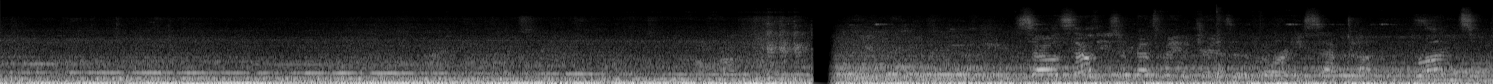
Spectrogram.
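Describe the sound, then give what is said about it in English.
Riding inside an electric trolley bus running from wires above the street in an East Coast US city: a steady low rumble with a humming electric motor whine, muffled voices chattering, and a brief dropout partway through. “The only East Coast city that has electric buses that run from wires above the street. And that's what the three of us are on right now.”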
